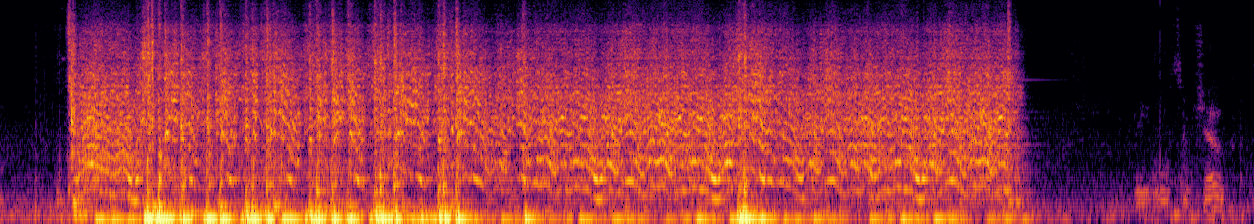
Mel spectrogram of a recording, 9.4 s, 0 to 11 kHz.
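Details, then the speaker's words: 1971 Chevelle wagon, cold outside, choke on, fuel pump believed fine: about seven seconds of uneven cranking with a few stumbling catches that never pick up; hard cold start. "choke. It's cold outside. It's just choking now."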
